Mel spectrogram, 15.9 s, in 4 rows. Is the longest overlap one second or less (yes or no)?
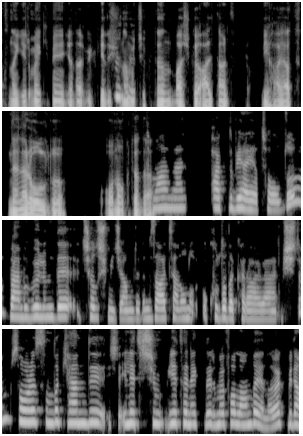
yes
